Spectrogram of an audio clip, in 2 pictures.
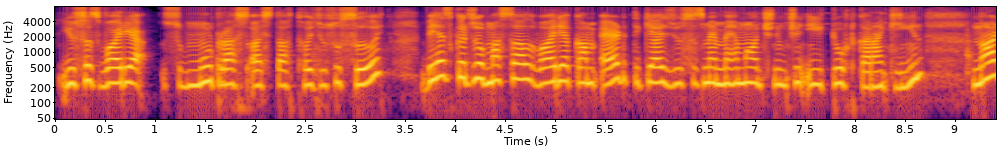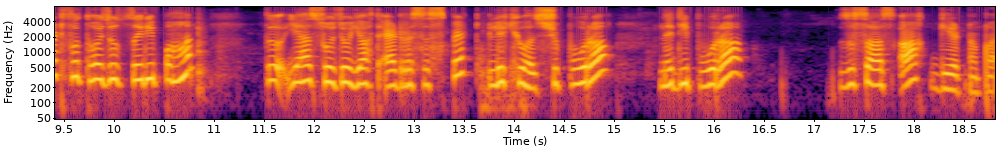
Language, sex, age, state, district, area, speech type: Kashmiri, female, 18-30, Jammu and Kashmir, Budgam, rural, spontaneous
